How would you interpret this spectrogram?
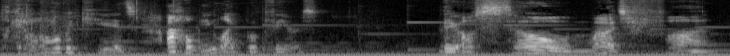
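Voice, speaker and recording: A woman's voice: fairly low pitch, drawn-out words, fairly bright tone, soft background music. A woman reading a picture book aloud to children, expressively and with dramatic emphasis, addressing her young listeners. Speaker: children's story-time reader.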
